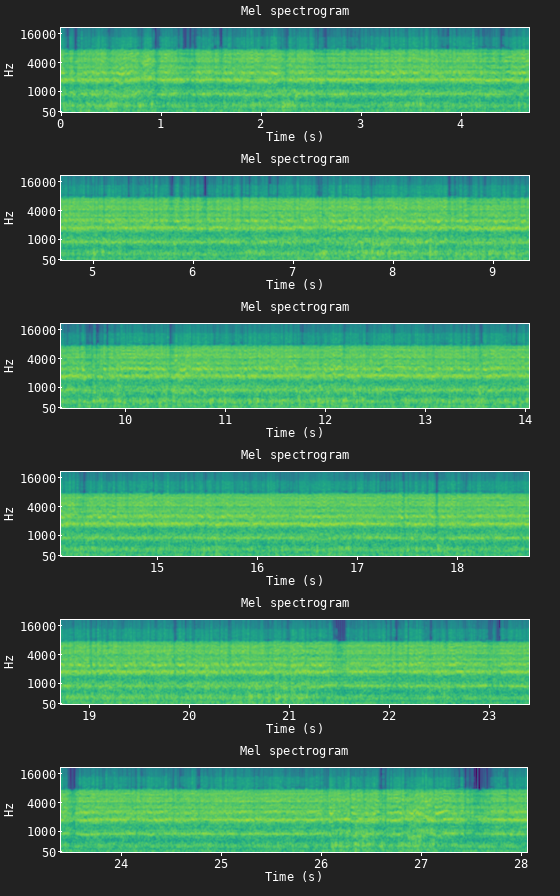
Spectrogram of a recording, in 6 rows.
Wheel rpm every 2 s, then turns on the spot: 230, 230, 230, 230, 230, 240, 240, 230, 230, 230, 240, 230, 230, 240.
none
